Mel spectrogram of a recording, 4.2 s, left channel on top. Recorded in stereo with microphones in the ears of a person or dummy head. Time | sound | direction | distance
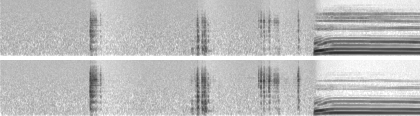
0.9 | a crack | 45° right (ahead or behind) | ?
3.1 | a shout | 90° left | ?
